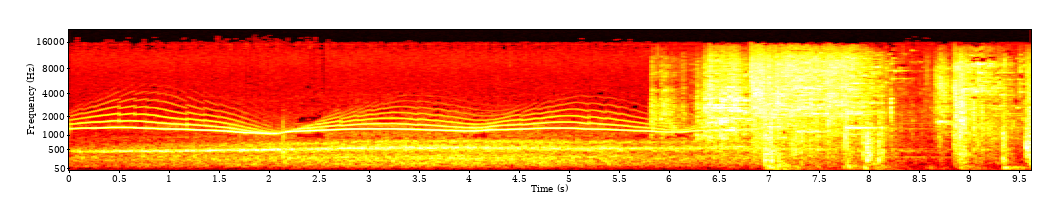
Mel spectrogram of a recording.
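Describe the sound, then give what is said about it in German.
Glass of a closed window shattering as someone flies through it, a few loud crashing bursts and clattering following a steady wavering, whistling tone. “bist du wahnsinnig? Du kannst doch nicht durchs geschlossene Fenster hereinfliegen.”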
